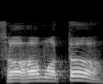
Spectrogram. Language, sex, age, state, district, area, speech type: Odia, male, 60+, Odisha, Balasore, rural, read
